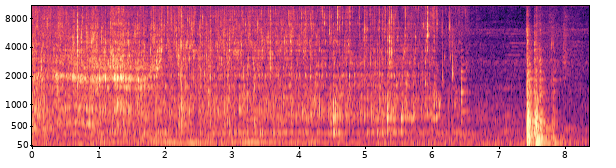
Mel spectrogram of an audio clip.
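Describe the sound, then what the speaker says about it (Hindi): Chicken stock (yakhni) pours into a pot for chicken corn soup, a steady liquid splashing and trickling for several seconds that stops, then a single sharp clunk near the end. "अब हम डालेंगे इसमें यखनी"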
